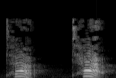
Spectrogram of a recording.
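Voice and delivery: high, loud knock imitation; knocking sound. A narrator's reading. Knocking at the door.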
